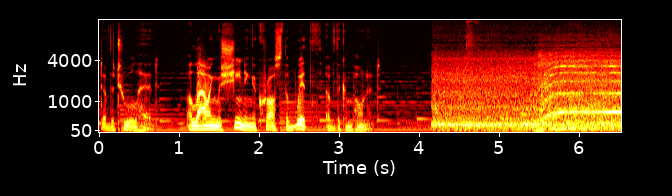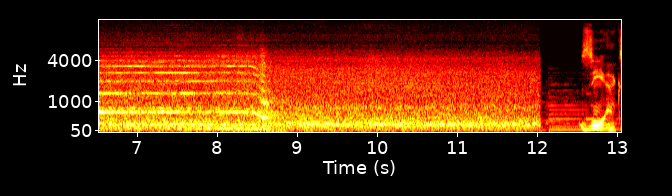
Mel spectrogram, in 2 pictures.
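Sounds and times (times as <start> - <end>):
machine drive whine: 4.2 - 12.0
machine noise and hum: 4.2 - 12.0.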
